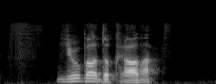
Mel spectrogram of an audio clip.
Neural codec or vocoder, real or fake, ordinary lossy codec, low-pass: codec, 16 kHz in and 24 kHz out, 0.6 kbps, FocalCodec, streaming, 2048 codes; fake; none; 7.2 kHz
